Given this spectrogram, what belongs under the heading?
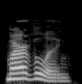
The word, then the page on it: marvelling: British English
